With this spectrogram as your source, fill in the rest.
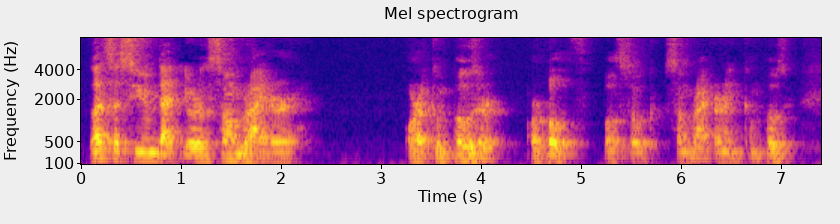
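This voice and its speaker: In a room with audible echo, a man with a non-native accent speaks at a fairly slow pace, medium in pitch with ordinary variation. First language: not English. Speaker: video essayist. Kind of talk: spontaneous monologue. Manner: unscripted, with fillers.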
